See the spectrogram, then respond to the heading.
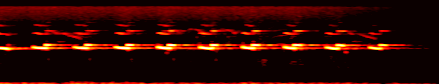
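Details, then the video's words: African grey hornbill recorded in Kongelai, Kenya, giving a steady run of about ten thin, piping whistles, roughly two per second, each with a slight upward inflection; faint low rumble beneath. "African Grey Hornbill Call"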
